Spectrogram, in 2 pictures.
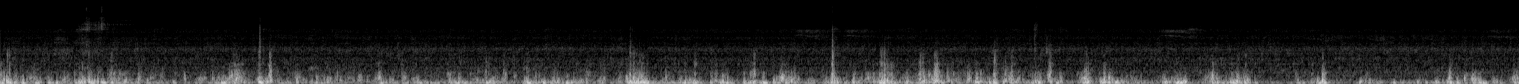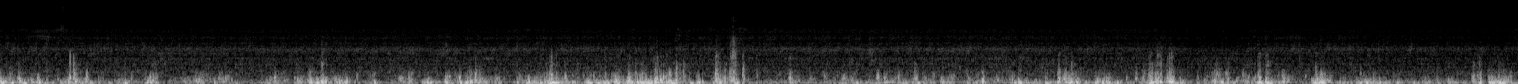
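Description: Wind buffeting the microphone in irregular low gusts while riding along a road.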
